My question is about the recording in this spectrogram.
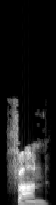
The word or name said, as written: fun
